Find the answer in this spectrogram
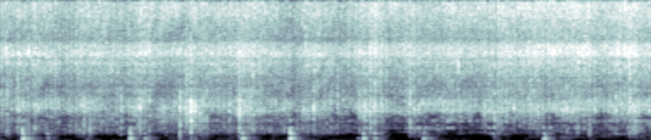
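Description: Shredded chicken frying in a pan with a steady sizzle, while a spatula stirs it, scraping and knocking against the pan bottom in irregular strokes several times a second.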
